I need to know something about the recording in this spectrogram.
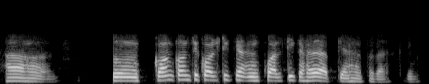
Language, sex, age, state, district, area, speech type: Hindi, male, 18-30, Uttar Pradesh, Mirzapur, rural, conversation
